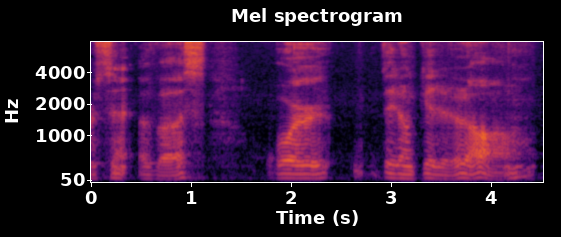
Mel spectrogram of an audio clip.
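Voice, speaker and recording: Very deep and low, a man's voice comes through in a very clean recording with a silent background. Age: 60s. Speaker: health advocate and vlogger. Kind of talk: personal testimony to camera. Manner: hesitant, many fillers and restarts.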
